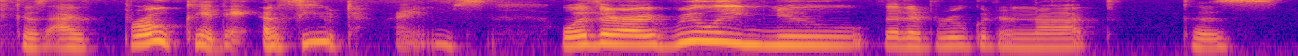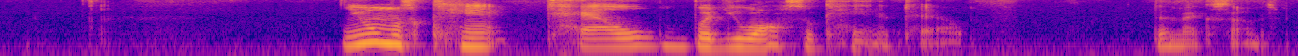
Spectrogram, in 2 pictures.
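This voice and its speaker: With long pauses and a slow pace, a young woman speaks in a fairly high voice to her viewers. She's a vlogger in a casual storytelling chat about her childhood, frequently giggling and using filler words.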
